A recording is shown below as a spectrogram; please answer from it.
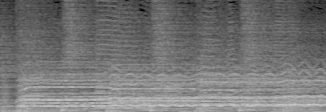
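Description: Broadway ensemble chorus singing with a pit orchestra. A full chord comes in just after a brief break, and the voices hold long notes with vibrato that step up in pitch about a second and a half in.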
